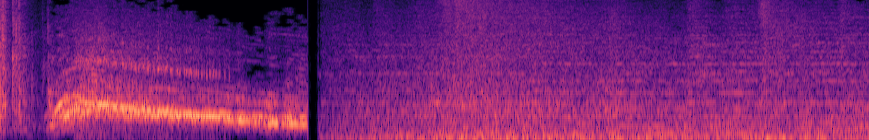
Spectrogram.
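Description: Two claps and a loud, drawn-out Ric Flair-style "woo!" shout that slides downward in pitch for over a second, then cuts off into a steady roar of crowd noise that continues to the end.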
